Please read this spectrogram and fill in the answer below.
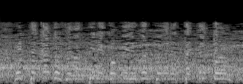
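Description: Speech: a race caller's continuous commentary as the horses reach the finish.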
